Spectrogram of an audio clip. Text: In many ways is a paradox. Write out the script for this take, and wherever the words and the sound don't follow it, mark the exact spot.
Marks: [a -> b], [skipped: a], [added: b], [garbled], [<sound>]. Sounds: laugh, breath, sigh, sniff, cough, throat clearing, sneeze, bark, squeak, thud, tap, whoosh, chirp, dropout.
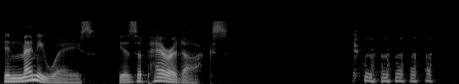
In many ways is a paradox. [laugh]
